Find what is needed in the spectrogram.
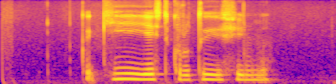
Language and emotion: Russian, neutral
